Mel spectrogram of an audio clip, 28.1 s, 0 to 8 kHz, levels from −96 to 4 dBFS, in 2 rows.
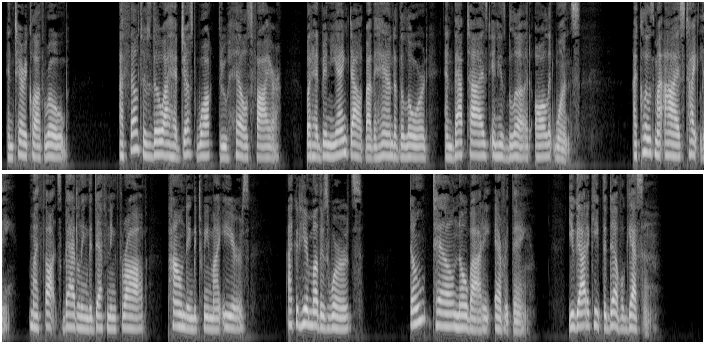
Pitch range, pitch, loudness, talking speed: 150-180 Hz, 165 Hz, -21 LUFS, 140 wpm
